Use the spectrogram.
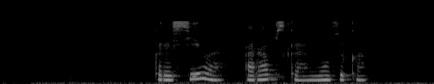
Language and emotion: Russian, neutral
